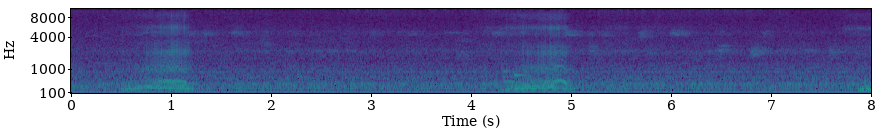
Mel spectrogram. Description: Callie the calico cat doing what she loves most, sleeping and snoring. Her snoring is so loud and I cannot sleep!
